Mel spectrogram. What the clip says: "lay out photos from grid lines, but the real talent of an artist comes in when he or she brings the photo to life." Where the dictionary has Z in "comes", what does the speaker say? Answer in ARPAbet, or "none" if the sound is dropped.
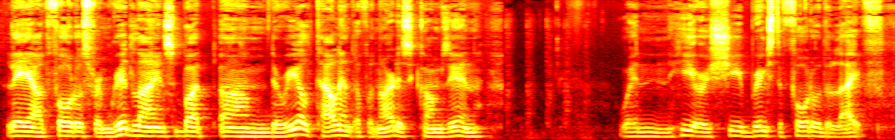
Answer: Z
